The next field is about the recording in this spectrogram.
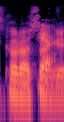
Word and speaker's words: Kodai Senga: A couple of our listeners have commented, I'm going to butcher this name too, Kodai Senga with the Mets. – Kodai Senga, yep.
